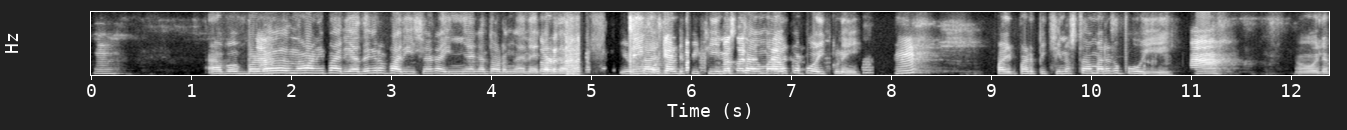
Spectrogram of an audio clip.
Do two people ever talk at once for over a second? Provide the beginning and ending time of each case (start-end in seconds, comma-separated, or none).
4.5-7.0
